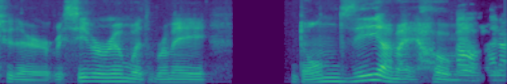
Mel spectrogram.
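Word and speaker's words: Rome Odunze: And then the Bears continue to add to their receiver room with Rome Donzi. Oh Oh, man, I know how to pronounce it. Rame Dunze.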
